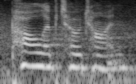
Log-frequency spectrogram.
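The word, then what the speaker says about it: polyptoton: Polyptooton. Polyptooton. Polypiptoon. Are there any alternate pronunciations?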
